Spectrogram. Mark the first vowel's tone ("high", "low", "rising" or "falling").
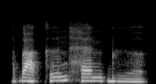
low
